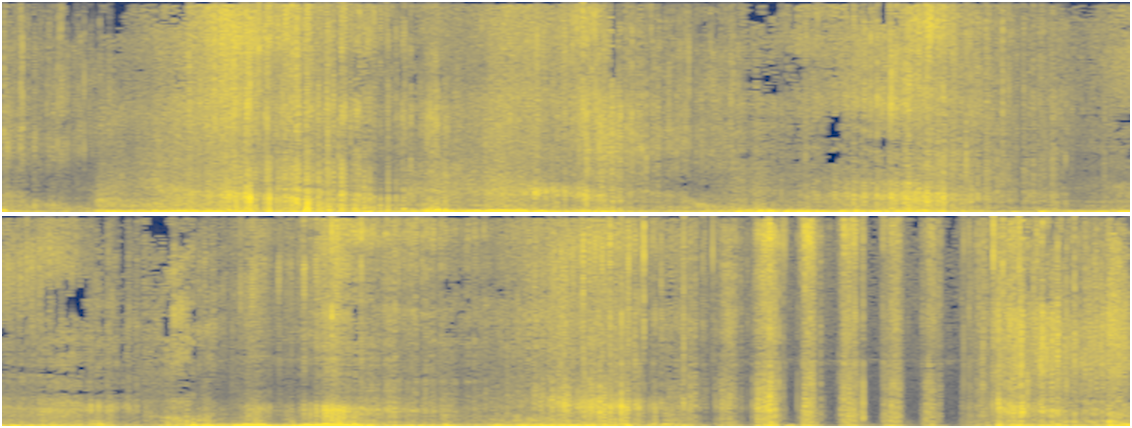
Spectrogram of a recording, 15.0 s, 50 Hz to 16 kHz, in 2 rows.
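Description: Fingernails of both hands scratch and rub a black foam windscreen on a Blue Yeti microphone, with the face kept at a distance. The result is a dense, low, rumbling rustle with a steady hum near 200 Hz, swelling and easing throughout. Quick choppy dropouts break it up near the end.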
